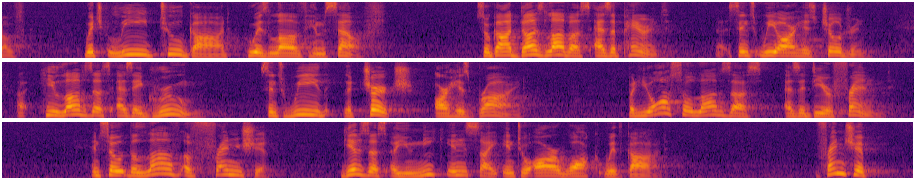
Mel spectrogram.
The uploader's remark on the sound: preached on June 18, 2023 at All Saints Anglican Church in Charlottesville, VA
